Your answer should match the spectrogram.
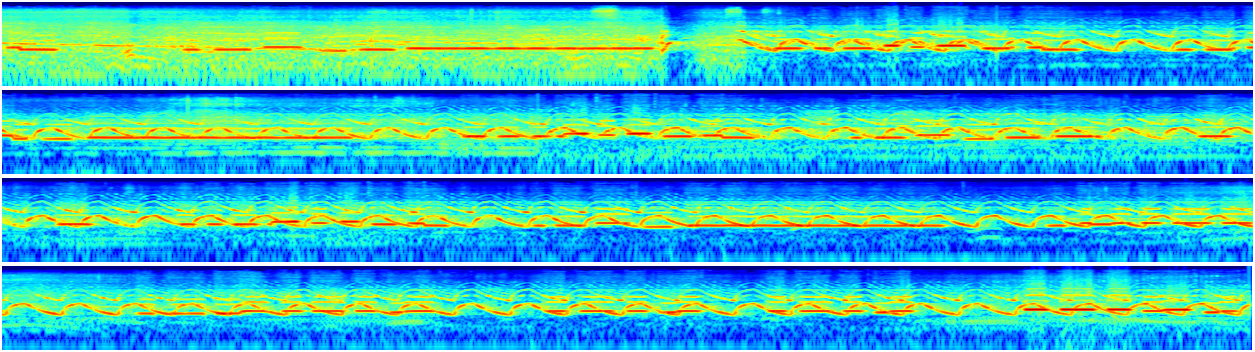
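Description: Hearse's electronic siren sounding. A brief slower wailing tone gives way, at a sudden break about three seconds in, to a loud fast yelp that sweeps up and down several times a second.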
